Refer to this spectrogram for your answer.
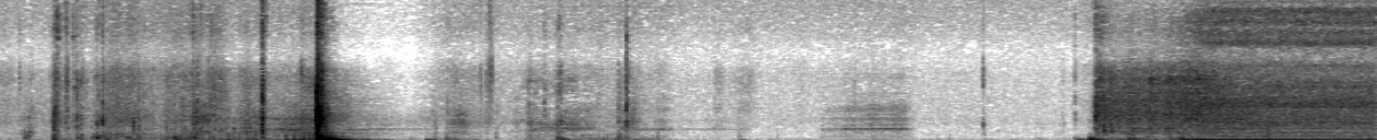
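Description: Quiet clicks and handling, then the engine catches cleanly near the end and settles into a steady idle; it starts normally now.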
